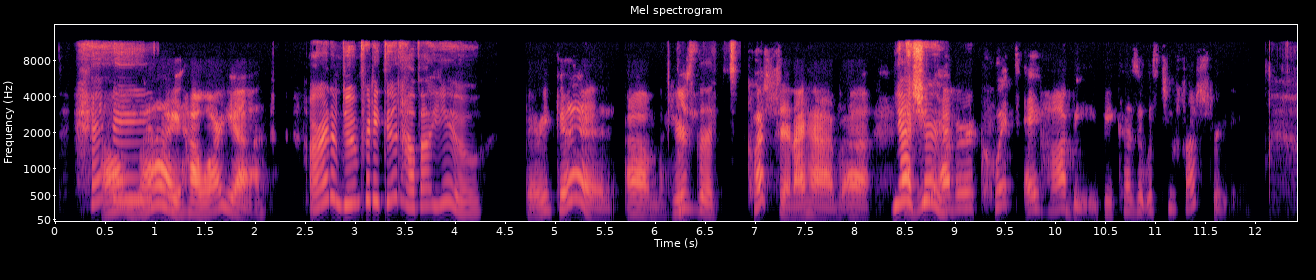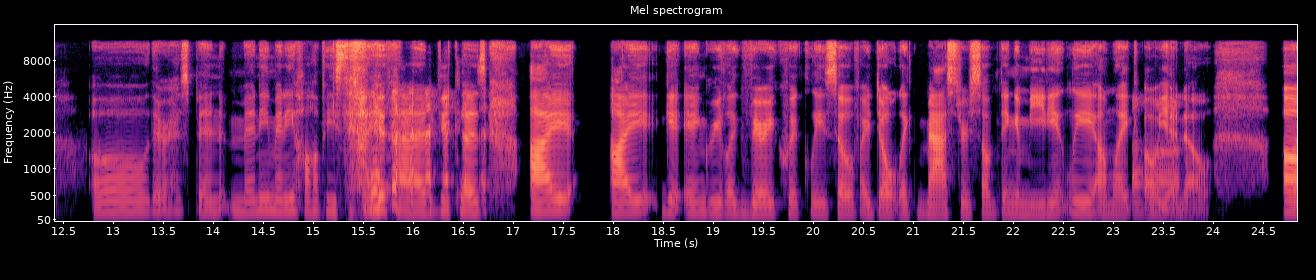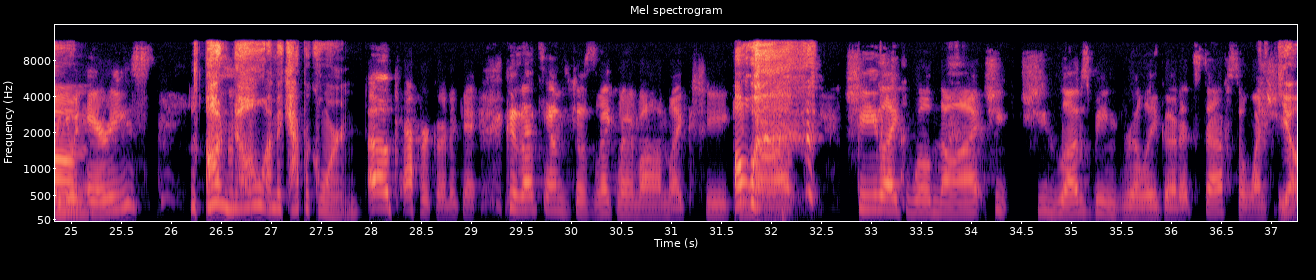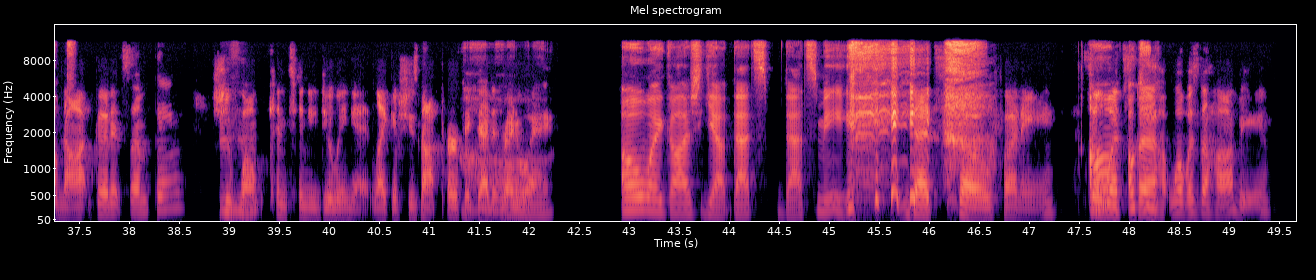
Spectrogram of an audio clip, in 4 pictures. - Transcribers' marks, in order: tapping; other background noise; laughing while speaking: "hobbies that I have had"; laugh; chuckle; laughing while speaking: "Capricorn"; laugh; giggle
- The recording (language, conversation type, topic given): English, unstructured, How do you decide when to give up on a hobby or keep trying?
- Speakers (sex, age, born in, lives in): female, 18-19, Italy, United States; female, 40-44, United States, United States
